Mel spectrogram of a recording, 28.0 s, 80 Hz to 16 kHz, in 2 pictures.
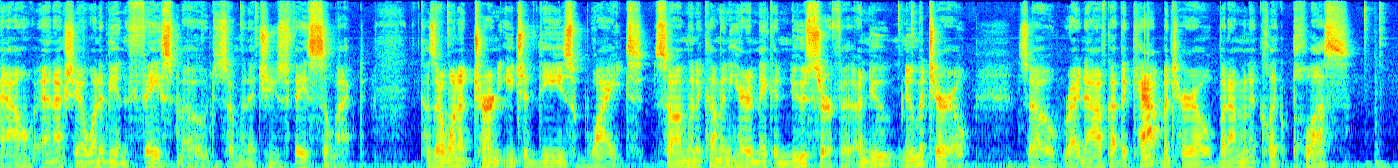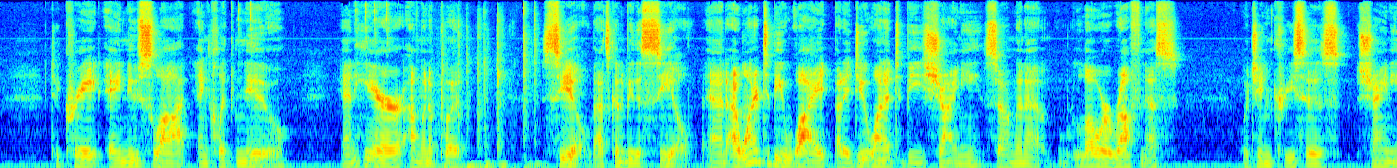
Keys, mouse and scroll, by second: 2.3 click, 4.3 click, 8.9 click, 13.6 click, 16.2 click, 17.5-19.9 drag, 25.6-27.9 drag.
